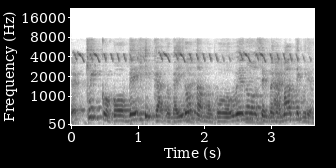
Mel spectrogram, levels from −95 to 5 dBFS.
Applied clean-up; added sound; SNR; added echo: none; Bird vocalization, bird call, bird song; 13 dB; reverberation time 0.7 s.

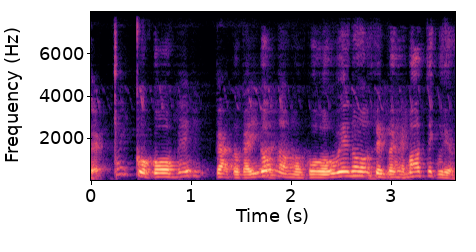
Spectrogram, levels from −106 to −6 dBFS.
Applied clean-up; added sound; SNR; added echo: neural mask model DeepFilterNet 3.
